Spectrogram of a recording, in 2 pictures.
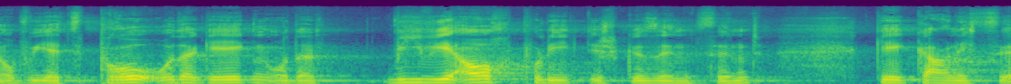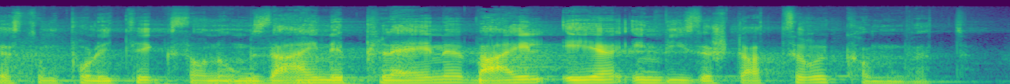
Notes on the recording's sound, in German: Live aus Winterthur der Dienstagsgottesdienst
